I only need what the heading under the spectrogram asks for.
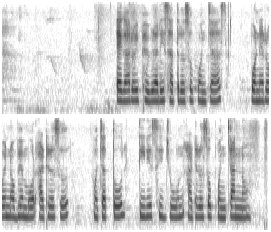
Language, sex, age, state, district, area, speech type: Santali, female, 18-30, West Bengal, Jhargram, rural, spontaneous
